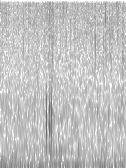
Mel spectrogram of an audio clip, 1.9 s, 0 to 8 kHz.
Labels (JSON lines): {"label": "biophony, damselfish", "recorder": "SoundTrap 500"}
